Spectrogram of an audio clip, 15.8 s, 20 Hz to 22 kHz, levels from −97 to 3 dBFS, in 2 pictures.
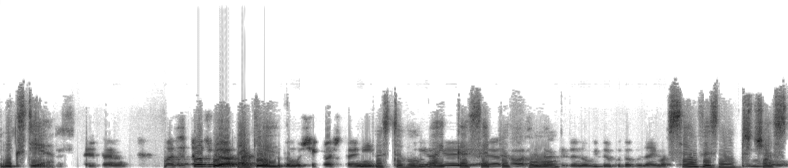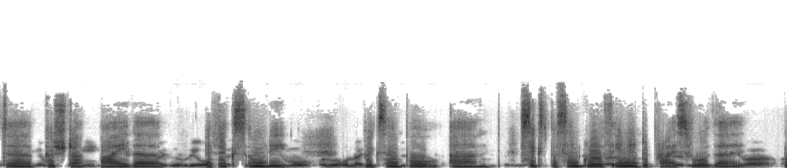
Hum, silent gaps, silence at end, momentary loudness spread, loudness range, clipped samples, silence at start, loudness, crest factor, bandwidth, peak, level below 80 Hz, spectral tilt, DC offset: none; none; 0 s; 10 LU; 4 LU; under 0.1%; 0 s; -16 LUFS; 16 dB; 11 kHz; 0 dBFS; -66 dBFS; -3 dB/octave; under 0.1%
